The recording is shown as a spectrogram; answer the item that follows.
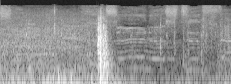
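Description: Noise from outside coming into an open car, cut short by one loud thump about a second in as the car is shut. After the thump the sound is noticeably quieter.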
